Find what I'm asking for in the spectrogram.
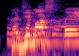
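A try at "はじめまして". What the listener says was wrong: Haji mashite. Oh, Hajime. Hajime mashite.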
